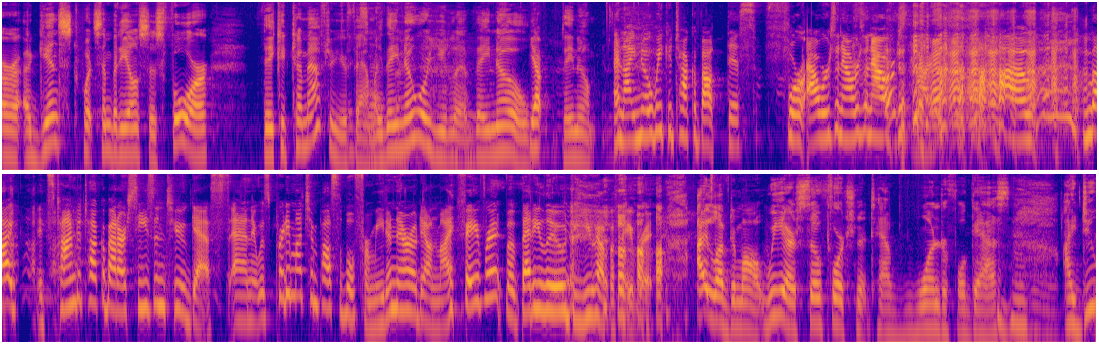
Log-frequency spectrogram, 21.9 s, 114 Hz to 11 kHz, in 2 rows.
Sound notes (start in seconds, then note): 9.0 everyone laughing; 16.6 laughs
